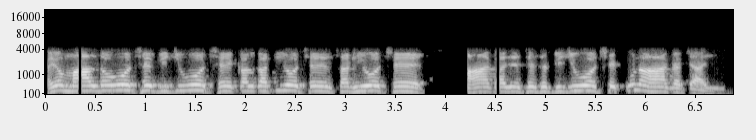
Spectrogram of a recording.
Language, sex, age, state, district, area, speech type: Maithili, male, 30-45, Bihar, Darbhanga, rural, conversation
